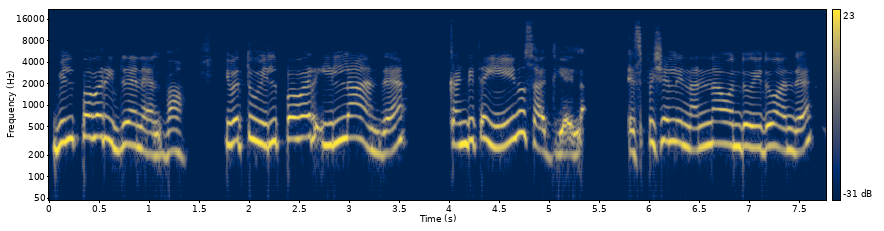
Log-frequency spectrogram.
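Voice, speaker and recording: A woman's voice: sits high, no room sound. A woman guest on a podcast, a life coach who explains earnestly with everyday examples. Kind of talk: podcast interview.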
